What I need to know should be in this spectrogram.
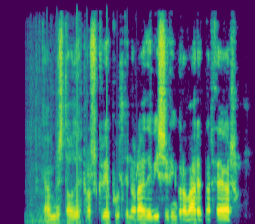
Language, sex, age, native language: Icelandic, male, 40-49, Icelandic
